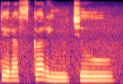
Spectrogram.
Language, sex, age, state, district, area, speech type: Telugu, male, 30-45, Andhra Pradesh, N T Rama Rao, urban, read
